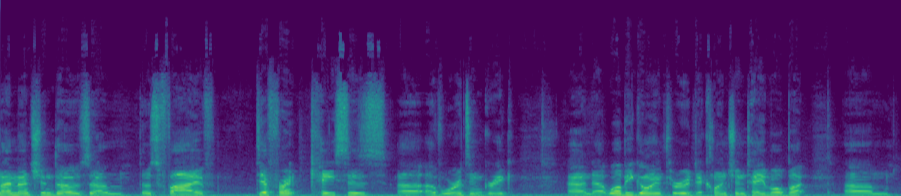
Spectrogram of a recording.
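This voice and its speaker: Relaxed church Greek teacher. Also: mid-range voice, a little hiss or hum. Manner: relaxed, conversational, with frequent ums and self-corrections. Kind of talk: informal recorded language lesson.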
